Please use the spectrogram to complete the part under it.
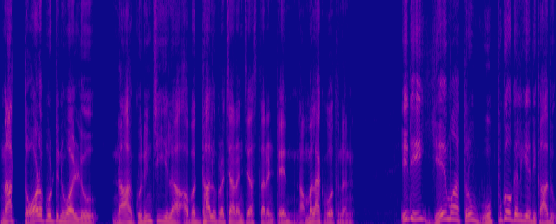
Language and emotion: Telugu, disgusted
